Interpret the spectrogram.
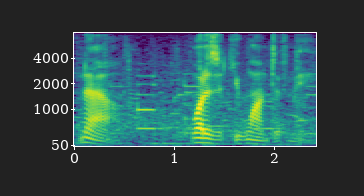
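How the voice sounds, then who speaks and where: A man's voice: sits low, normal speed, soft background music. A man voicing a stern, haughty older noblewoman with formal, disapproving speech in an audio drama. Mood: haughty, scornful.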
